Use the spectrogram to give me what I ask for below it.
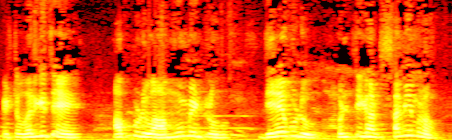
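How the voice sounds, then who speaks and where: A middle-aged man tells his life story as a pastor. His voice sits notably high, and he speaks with earnest, plain conviction. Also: normal speed, a bit bright, highs cut off. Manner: earnest storytelling, acting out prayers and God's words. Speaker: pastor giving his testimony. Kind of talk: spoken testimony in an interview.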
